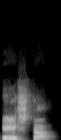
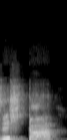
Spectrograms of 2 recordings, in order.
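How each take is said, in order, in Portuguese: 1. A tônica está na primeira sílaba. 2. A tônica está na última sílaba.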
